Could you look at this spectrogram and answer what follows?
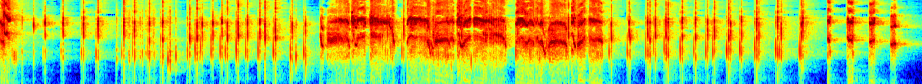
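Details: Call played to attract swiftlets: fast series of dry clicks, about four per second, broken by a loud three-second burst of harsh, buzzy twittering, then more clicking with brief chirps.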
